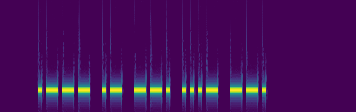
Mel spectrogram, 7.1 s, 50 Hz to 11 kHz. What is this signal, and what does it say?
Morse code, heard as a keyed tone, about 15 wpm, 700 Hz. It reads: JAGVG
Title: Code Groups - 5 Letters - 15wpm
